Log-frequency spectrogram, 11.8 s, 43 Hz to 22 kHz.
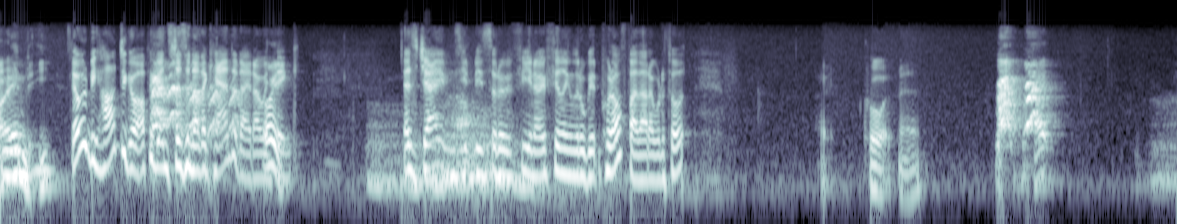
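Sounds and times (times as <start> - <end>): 
speech: 0.0 - 3.0, 3.7 - 7.0, 8.2 - 9.3, 10.2 - 10.6
dog barking: 1.5 - 2.4, 10.0 - 10.7.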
